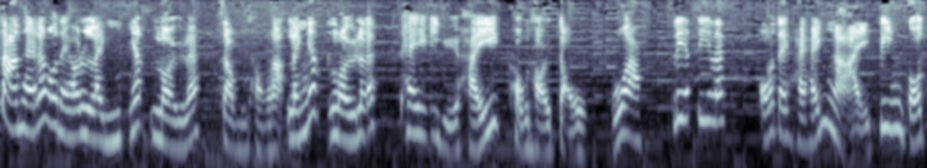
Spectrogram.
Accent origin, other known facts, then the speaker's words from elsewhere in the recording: Guangdong, China; 但係即係始終呢啲都係我哋廣東人啦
